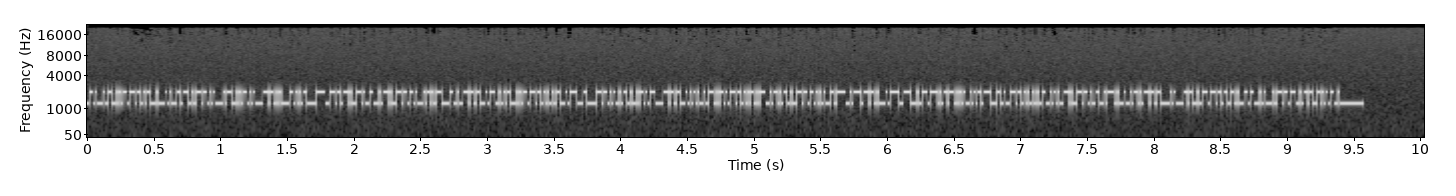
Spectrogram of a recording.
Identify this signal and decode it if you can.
RTTY (75 baud, 850 Hz shift), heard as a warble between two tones, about 1700 Hz centre. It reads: … BKUN XZSX XRVT HHCH GDMP CNBS FCOV FPDM CYAD SZDP RUTE KTOA YSOP FWYH WEQD VXLA IUCK NLRP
